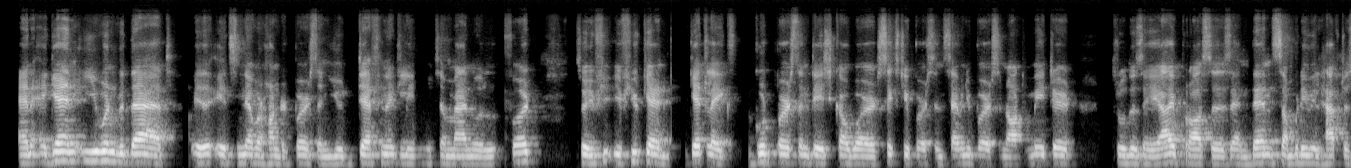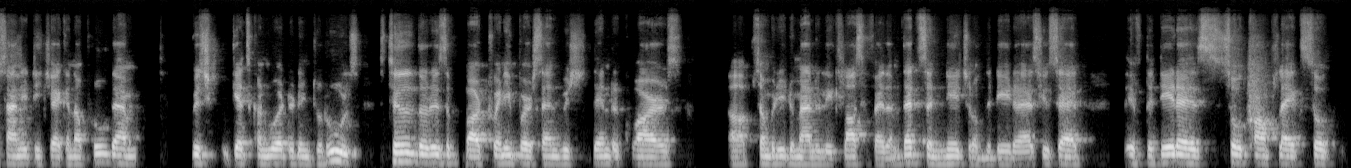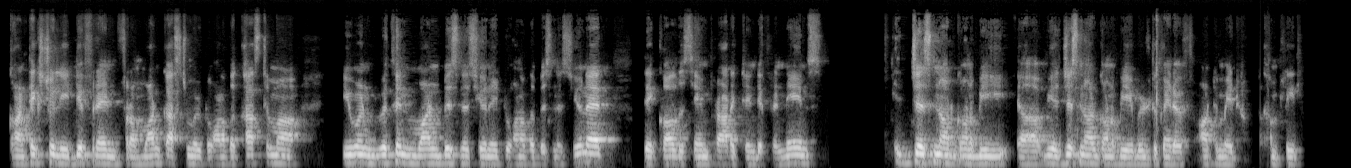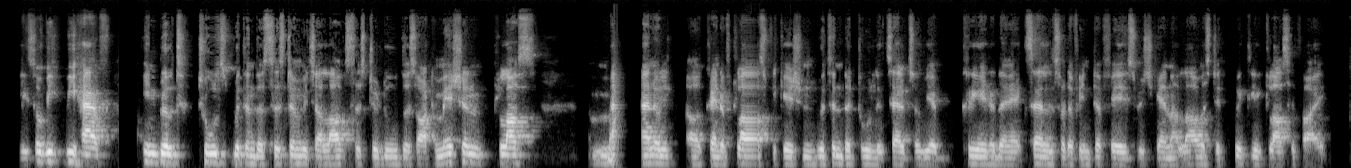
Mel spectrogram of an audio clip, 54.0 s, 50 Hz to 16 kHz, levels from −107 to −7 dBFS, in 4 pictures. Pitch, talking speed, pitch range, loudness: 125 Hz, 185 wpm, 115-135 Hz, -28 LUFS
